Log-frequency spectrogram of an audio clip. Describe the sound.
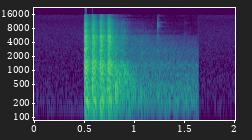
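A needle gun firing as a sci-fi weapon sound effect: a quick burst of several sharp, rapid shots that melts into a hissing tail and fades out, alone against silence.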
